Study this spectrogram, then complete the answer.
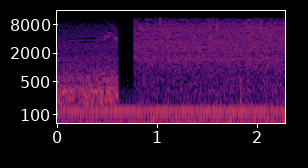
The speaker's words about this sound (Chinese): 下雨天，然后就是雨打在树叶的声音。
